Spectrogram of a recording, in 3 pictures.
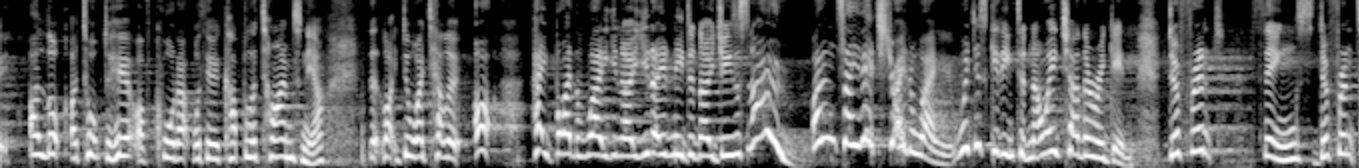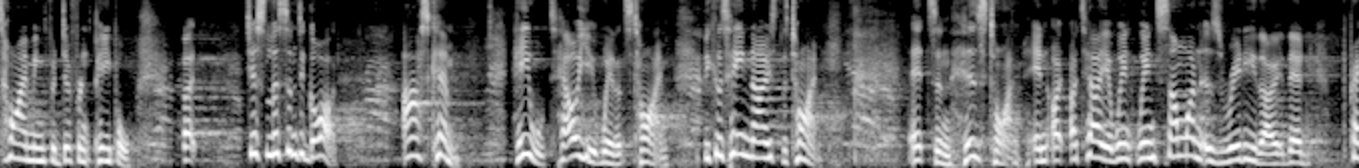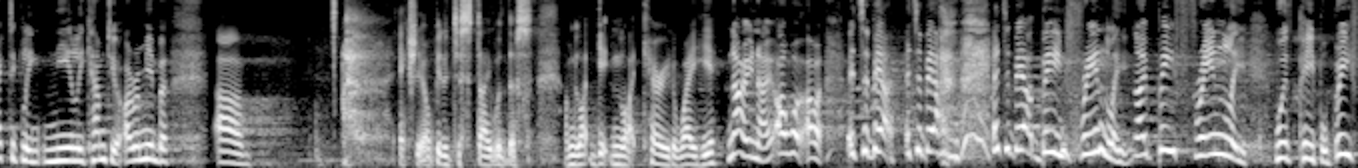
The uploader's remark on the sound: Recorded in the 9am service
